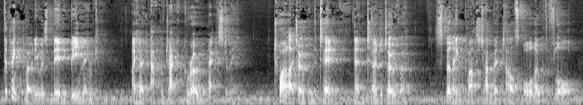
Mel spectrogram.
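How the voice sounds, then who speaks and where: A man's voice: low-pitched, fairly even intonation, normal speed. A man reading a story aloud as dramatic audiobook narration. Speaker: story reader. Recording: roomy echo with music behind. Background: music.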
